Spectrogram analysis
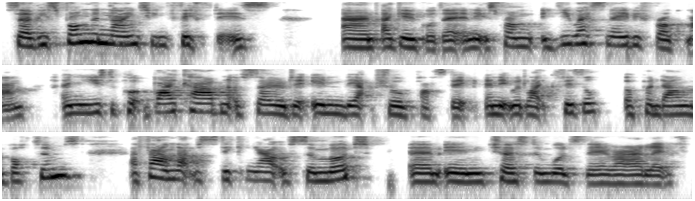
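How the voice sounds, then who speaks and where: A woman's voice: mid-range voice, a little fast. Chatty young Yorkshire woman on a video call. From Leeds, Yorkshire, England. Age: 20s. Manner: chatty, lively, self-deprecating humour. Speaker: guest speaker. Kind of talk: casual webinar presentation.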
